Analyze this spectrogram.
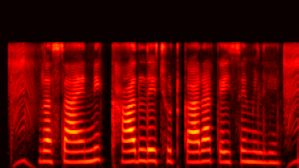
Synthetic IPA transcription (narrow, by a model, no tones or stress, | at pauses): ɾəsaːjnɪkʰːaːd̪let͡ʃʰʊʈkaːɾakɐisemɪliː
